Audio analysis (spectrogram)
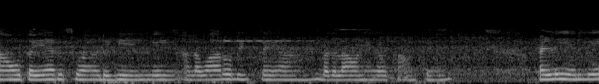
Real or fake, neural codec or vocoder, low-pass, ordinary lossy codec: real; none; 5.4 kHz; none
